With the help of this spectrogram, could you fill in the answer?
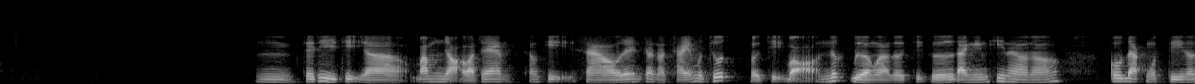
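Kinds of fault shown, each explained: No faults found; the speech occupies the usual telephone band of about 150 Hz to 3.7 kHz with nothing above 3.8 kHz, as expected of a G.711 telephone coding path.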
